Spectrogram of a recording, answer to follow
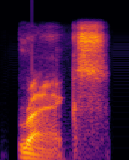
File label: "Rex", British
